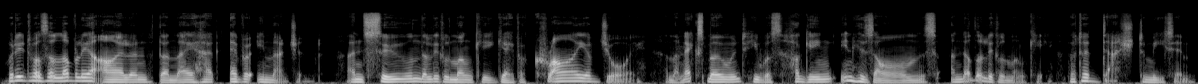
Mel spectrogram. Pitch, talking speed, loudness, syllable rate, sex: 120 Hz, 200 wpm, -20 LUFS, 5.1 syllables/s, male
